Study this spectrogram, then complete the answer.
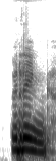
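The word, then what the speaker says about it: wring: लिए इंग्लिश आती है रिंग डब्लू यहां साइलेंट रहेगा रिंग लेकिन उसके साथ क्या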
